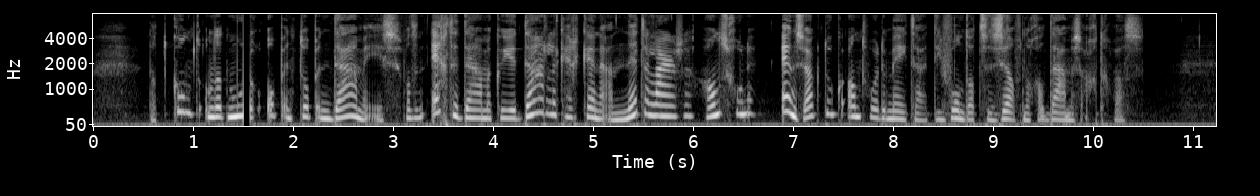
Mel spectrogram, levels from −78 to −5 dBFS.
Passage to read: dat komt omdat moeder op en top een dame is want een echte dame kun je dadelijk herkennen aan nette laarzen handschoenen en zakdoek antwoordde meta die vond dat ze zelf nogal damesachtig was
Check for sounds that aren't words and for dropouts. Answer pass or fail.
fail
